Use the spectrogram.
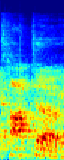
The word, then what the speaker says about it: Cocteau: Oh yeah, Cocteau. Yeah, Cocteau, that's how you pronounce it.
